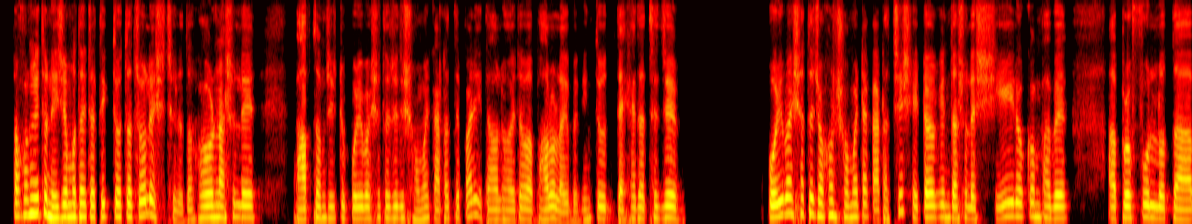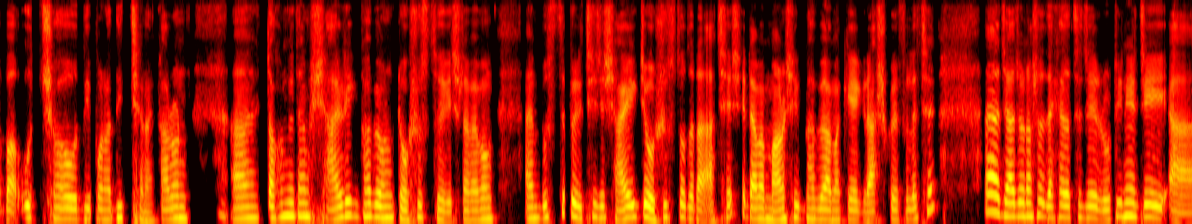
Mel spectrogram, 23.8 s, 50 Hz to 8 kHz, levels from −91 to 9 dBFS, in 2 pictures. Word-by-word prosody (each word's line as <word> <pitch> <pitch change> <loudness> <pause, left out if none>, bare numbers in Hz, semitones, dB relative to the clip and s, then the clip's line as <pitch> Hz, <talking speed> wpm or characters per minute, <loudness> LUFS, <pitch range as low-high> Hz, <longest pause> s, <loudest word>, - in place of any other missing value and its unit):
তখন 190 +3 +2
কিন্তু 210 -2 +4
নিজের 160 +2 +4
মধ্যে 170 +1 +5
একটা 160 -1 +1
তিক্ততা 165 0 +1
চলে 190 +2 +4
এসেছিল। 130 -4 -8
তখন 150 +4 +3
আসলে 160 -1 +1 0.5
ভাবতাম 135 +3 +2
যে, - - -3
"একটু 150 0 -6
পরিবারের 145 0 +2
সাথে 150 -1 -3
যদি 150 0 -1
সময় 135 +3 -4
কাটাতে 145 +3 -4
পারি, 185 +3 0
তাহলে 130 0 -2
হয়তোবা 130 0 -1
ভালো 140 +3 +3
লাগবে।" 115 -1 -3
কিন্তু 145 +2 -4 0.2
দেখা 135 +4 -1
যাচ্ছে 145 +1 -2
যে, 155 - +7 1.0
পরিবারের 190 +7 +5
সাথে 205 0 +1
যখন 185 +2 +1
সময়টা 165 +1 -1
কাটাচ্ছি, 135 - -3
সেটাও 155 +1 +4
কিন্তু 155 -1 -2
আসলে 145 -1 -1
সেইরকমভাবে 160 -1 +1 0.5
আ - - +6
প্রফুল্লতা 150 -3 +3 0.2
বা - - +3 0.2
উৎসাহ 145 -1 -2
উদ্দীপনা 135 -1 -4
দিচ্ছে 145 -3 -4
না। - - -5
কারণ 140 +3 +1 0.5
অ্যা 140 - +1 0.3
তখন 155 +2 +1
কিন্তু 175 0 +1
আমি 165 - 0
শারীরিকভাবে 165 +4 0
অনেকটা 150 -1 -1
অসুস্থ 160 +3 -5
হয়ে 125 -2 0
গেছিলাম 125 +1 -4
এবং 135 +1 +1 0.4
আমি 145 0 +1
বুঝতে 155 - -5
পেরেছি 150 -2 +1
যে - - 0
শারীরিক 150 +6 +2
যে 160 - +6
অসুস্থতা 155 -1 -2
আছে, 160 - -6
সেটা 145 - -1
আমার 140 -1 +2
মানসিকভাবে 135 +1 0
আমাকে 125 +1 -4
গ্রাস 120 +1 0
করে 130 -2 -3
ফেলেছে। 140 - -3 0.6
আ - - +8
যার 170 -1 +6
জন্য 175 0 +3
আসলে 180 -2 -3
দেখা 160 +1 -4
যাচ্ছে 155 +1 -4
যে, - - +2
রুটিনের 175 +5 0
যে 165 - +3 0.3
আ - - +1
150 Hz, 200 wpm, -24 LUFS, 135-165 Hz, 1.0 s, আ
